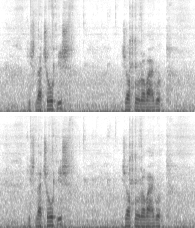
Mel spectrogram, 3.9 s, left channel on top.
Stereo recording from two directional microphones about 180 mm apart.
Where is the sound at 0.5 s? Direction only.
10° right (ahead or behind).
